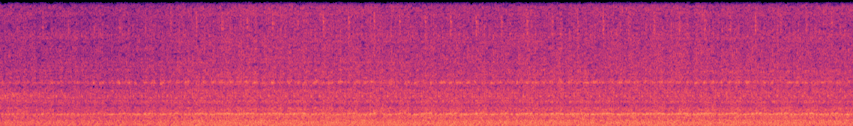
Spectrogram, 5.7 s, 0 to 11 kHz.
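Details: Toyota Kluger V6 3FE engine idle misfire: uneven idle with loose pulsing, about three beats a second, over a faint whine. Disconnecting cylinder 6 gives no rpm change, and the bank 2 O2 sensors read rich.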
